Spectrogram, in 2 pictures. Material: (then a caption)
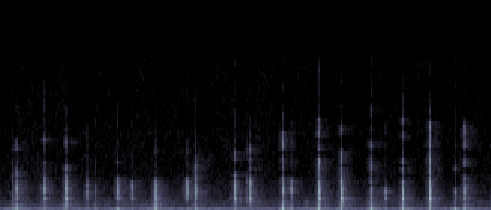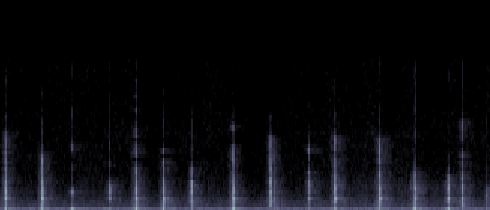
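Apple. Long nails tap and scratch the waxy skin and stem area of a whole, solid, uneaten red-yellow apple held close to the mic. A quick, uneven run of sharp, dry clicks with bright, crisp edges dies away almost instantly. The clicks sit over a steady low hum.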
